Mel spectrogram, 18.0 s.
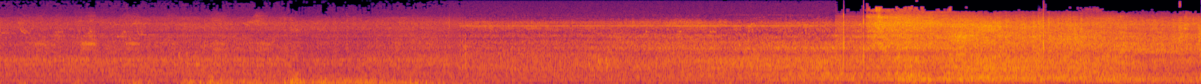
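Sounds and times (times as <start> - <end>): train rumbling on track: 0.0 - 18.0
thin high whine: 6.4 - 16.5.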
